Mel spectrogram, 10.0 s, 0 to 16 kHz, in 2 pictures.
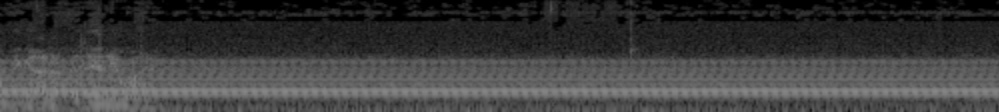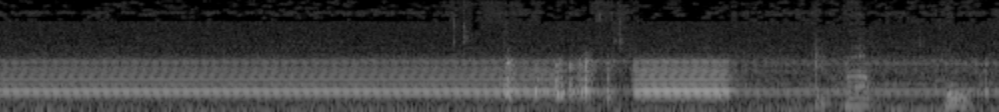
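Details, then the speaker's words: Hum heard from the speaker of a 1925 Magnavox Type D TRF radio when one side of the detector's grid leak resistor is touched. A loud, steady buzzing hum shows the detector stage is passing signal. "so i'm touching one side of the grid leak resistor and you can hear a hump come out of that you hear a big hump coming"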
